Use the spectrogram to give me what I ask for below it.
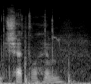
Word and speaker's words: Cheltenham: From Cheltenham. Cheltenham. Is that not how you pronounce it? That's close. You're closer than most Americans.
